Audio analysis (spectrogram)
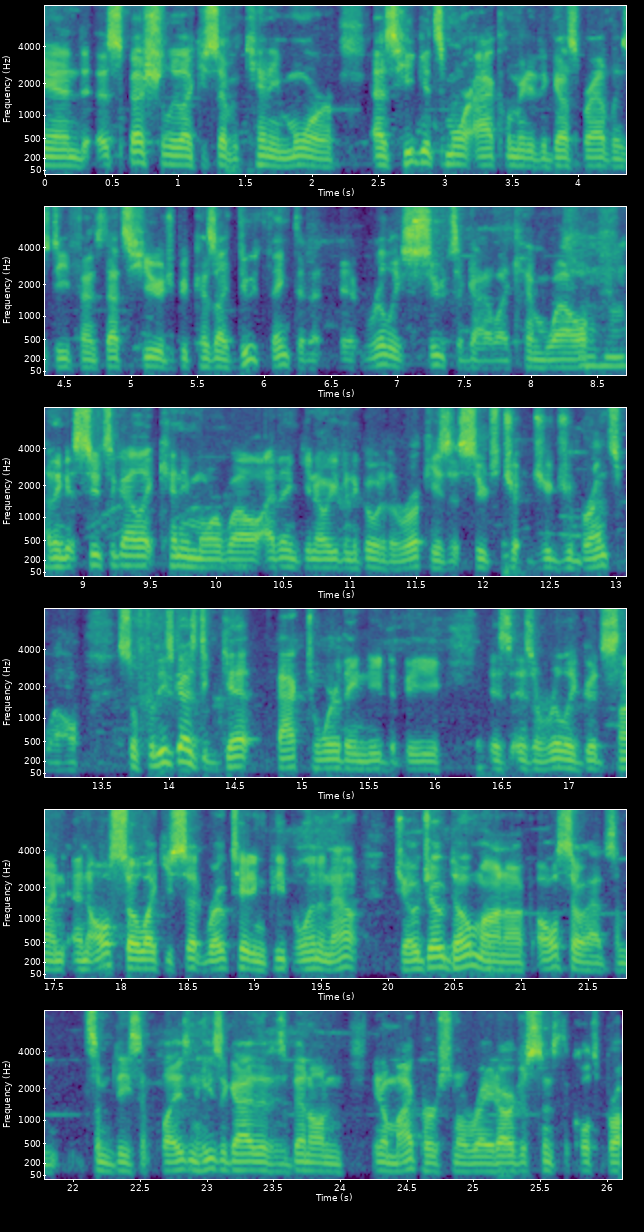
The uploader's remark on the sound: live from Indianapolis Colts training camp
